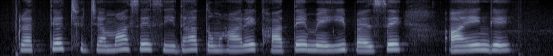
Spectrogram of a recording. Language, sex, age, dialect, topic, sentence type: Hindi, female, 18-24, Awadhi Bundeli, banking, statement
